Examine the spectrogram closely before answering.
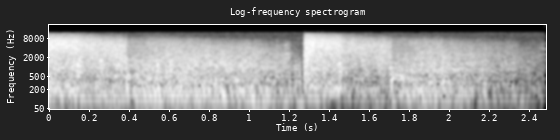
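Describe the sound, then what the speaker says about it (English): Artillery guns of 215 Regiment's Artillery Corps firing a 21-gun salute at an Australian Bicentennial celebration in 1988: two loud, booming shots about a second apart, each rolling into a long echoing rumble. "215 Regiment's Artillery Corps was signalling an end to the day's pomp and pageantry with a 21-gun salute"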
